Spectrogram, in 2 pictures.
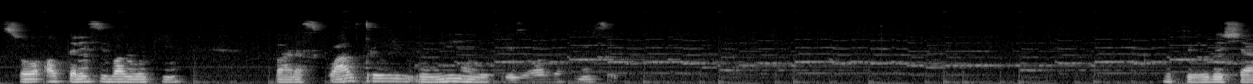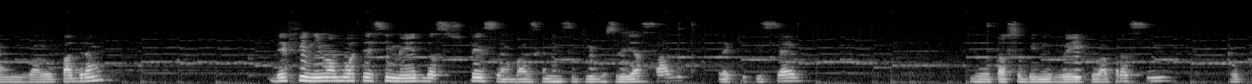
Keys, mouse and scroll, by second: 2.4 click, 4.4 click, 11.6-12.3 scroll down 4, 14.0-14.4 scroll down 2, 18.2 click, 20.2 click, 21.2 click, 22.2 click, 23.6-24.3 drag.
